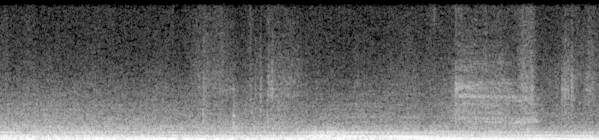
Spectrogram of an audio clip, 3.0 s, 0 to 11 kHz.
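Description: A BMW M140i accelerates with a steady, loud, close engine drone and a rising whirring tone underneath, heard from inside the car. The sound holds continuously for the whole stretch.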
